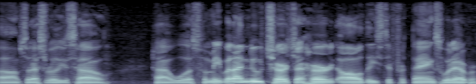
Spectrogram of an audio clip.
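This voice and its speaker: The sound is close and dry, without any echo. A man with an American accent speaks very fast. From Bahamas, raised in the US from age five. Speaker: ministry worker. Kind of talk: testimony. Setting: church with congregation.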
